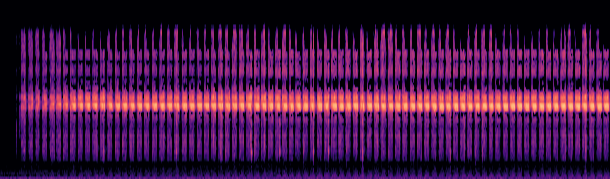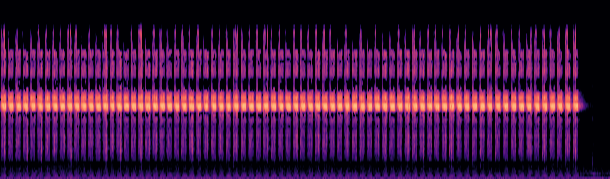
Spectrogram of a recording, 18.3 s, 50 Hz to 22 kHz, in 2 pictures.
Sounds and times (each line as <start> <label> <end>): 0.3 Night Cricket 17.9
